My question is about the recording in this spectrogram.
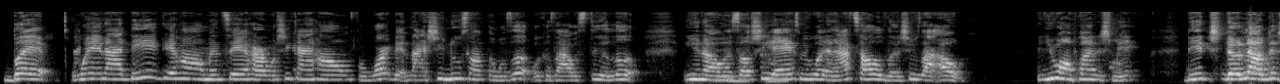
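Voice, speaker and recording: A young woman chatting casually as an interview guest, telling animated stories full of playful mock threats. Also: fairly high pitch. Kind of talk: casual chat.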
